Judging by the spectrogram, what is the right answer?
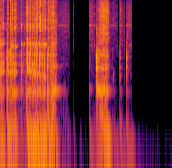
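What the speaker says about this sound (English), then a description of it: "Did you know that everyone burps?" Two burps from a person, a long loud belch followed by a shorter second one, close and alone with no talking.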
